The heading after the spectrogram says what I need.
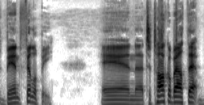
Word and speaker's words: Philippi: Not Felipe, which I mispronounce it, but it's Ben Philippi.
